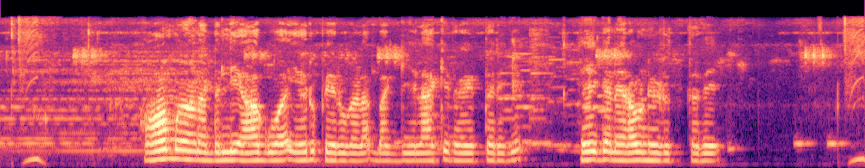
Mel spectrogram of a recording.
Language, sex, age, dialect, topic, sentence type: Kannada, male, 18-24, Coastal/Dakshin, agriculture, question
